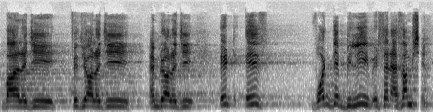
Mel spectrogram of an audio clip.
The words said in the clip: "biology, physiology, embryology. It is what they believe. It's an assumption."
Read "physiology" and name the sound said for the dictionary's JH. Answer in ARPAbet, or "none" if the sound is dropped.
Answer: JH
